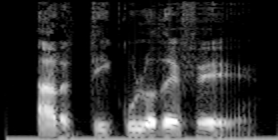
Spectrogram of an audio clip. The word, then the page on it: artículo de fe: espagnol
